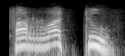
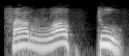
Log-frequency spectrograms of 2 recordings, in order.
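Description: First: فرطت with a plain light doubled ta, the emphasis dropped; wrong plain doubled ta. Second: فرطت very slow, a doubled ta that keeps the heavy, emphatic ta colour; correct partial assimilation. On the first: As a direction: say فرطت as the error, a thin ta with no heaviness. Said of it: "هكذا بتاء مشددة، هذا النطق خطأ". (النطق الخاطئ فرطت بتاء مشددة خفيفة) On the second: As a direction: recite فرطت slowly with the tta's emphasis still heard. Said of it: "فننطق بتاء مشددة ويبقى أثر الاستعلاء". (فرطت بتاء مشددة مع بقاء الاستعلاء) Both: Shown as a demonstration.

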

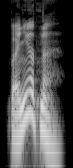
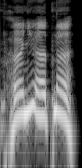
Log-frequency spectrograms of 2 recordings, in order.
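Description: First: Said in the usual way. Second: High-pitched, submissive woman; hasty agreement. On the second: A narrator's reading. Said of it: "поспешно согласилась санитарка".

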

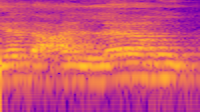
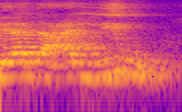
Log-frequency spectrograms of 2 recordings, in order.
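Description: First: يتعلم said yataʕallamu with fatha on the lam; يتعلم with a clear open a before the last letter, yataʕallamu; correct form. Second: يتعلم said yataʕallimu with kasra on the lam; wrong Arabic: يتعلم بكسر اللام; wrong form on purpose. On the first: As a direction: correct Arabic: يتعلم بفتح اللام. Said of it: "إذا نقول يتعلم". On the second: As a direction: mistaken يتعلم with an i sound before the last letter, yataʕallimu. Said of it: "لا نقول يتعلم". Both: Shown as a demonstration.

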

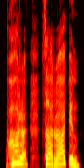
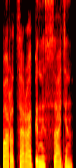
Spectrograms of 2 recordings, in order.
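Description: First: Slow, higher sob of disbelief; sobbing. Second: Said in the usual way. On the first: A narrator's reading. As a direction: throw his words back through tears. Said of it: "прорыдала Саша". (сквозь рыдания, медленно и выше)

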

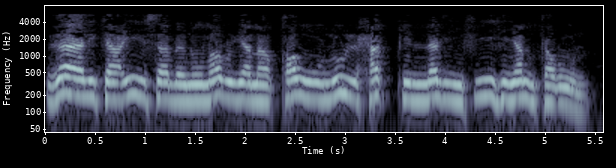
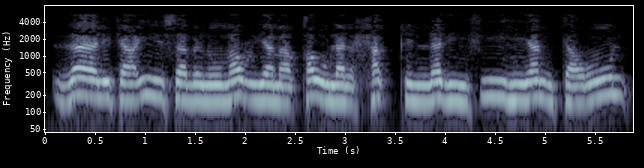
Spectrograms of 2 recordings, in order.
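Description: First: قول said as "qawlu", ending in u; damma on lam. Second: Said in the usual way. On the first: Shown as a demonstration. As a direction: round the end of قول into الحق, qawlul-haqq. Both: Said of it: "برفع اللام من قول".

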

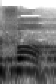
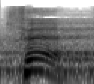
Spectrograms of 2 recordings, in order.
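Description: First: فا thick and backed, "faw"; wrong heavy fa. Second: فا thin and fronted, "fæ"; light fa. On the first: Retold or imitated. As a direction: imitate the common heavy فا. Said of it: "لكن هي مش فا". (فا مفخمة خطأً) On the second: Shown as a demonstration. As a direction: demonstrate فا without heaviness. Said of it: "هي اسمها". (فا مرققة)

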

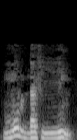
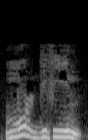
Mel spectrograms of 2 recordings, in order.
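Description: First: مردفين said murdafīn; open dāl. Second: Said in the usual way. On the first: Shown as a demonstration. Teacher demonstrating Qalun's reading, مردفين as murdafīn. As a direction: put an a after d in مردفين. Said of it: "قرأ قالون بفتح الدال اسم مفعول هكذا". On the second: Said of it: "قرأ قالون بفتح الدال".

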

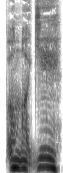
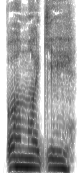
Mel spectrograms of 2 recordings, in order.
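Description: First: Low, drawn-out croaked plea; hoarse croak. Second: Very slow, low croaked plea; madman's croak. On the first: Madman begging a passer-by for help, hoarse croak. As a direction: croak it out slowly, well below your voice. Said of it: "прохрипел мужчина". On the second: Madman repeating his plea for help, drawn-out croak. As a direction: stretch the plea out, low and hoarse. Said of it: "повторил безумец". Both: A narrator's reading.

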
